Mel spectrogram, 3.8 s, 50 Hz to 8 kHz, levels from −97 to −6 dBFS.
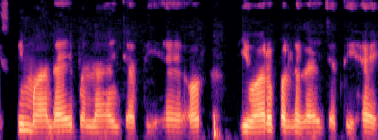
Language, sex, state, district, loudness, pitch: Hindi, male, Chhattisgarh, Sarguja, -21 LUFS, 125 Hz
